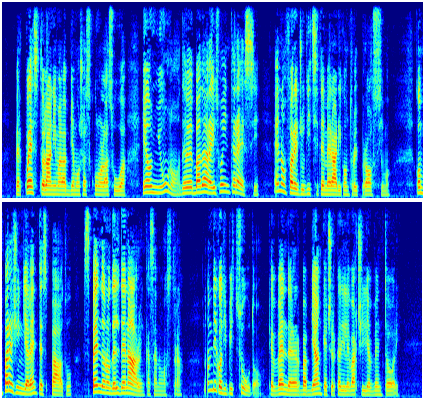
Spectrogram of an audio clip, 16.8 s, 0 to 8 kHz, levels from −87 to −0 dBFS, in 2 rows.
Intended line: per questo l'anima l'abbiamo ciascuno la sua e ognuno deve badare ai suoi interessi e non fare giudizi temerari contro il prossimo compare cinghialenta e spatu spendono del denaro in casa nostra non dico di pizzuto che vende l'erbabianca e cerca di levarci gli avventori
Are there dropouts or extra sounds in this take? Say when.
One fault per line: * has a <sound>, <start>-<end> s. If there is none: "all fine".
* has a dropout, 12.5-12.5 s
